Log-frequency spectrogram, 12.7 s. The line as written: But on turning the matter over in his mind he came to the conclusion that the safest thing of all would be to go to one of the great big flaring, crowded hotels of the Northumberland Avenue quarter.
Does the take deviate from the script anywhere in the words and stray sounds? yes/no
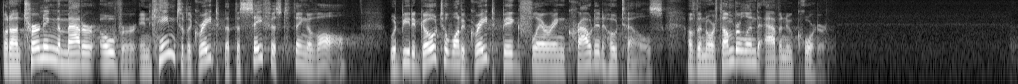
yes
